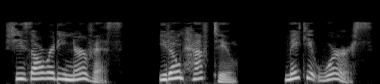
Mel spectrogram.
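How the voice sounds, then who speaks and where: A woman's voice: fairly high pitch, big pitch swings, measured pace, dark tone, no echo, highs cut off, pitched above the performer's own voice. A woman narrator voicing a protective, commanding male werewolf, an older brother, in an audiobook. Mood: insistent.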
